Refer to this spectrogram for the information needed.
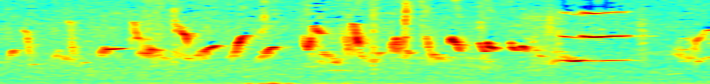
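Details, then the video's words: Male American goldfinch singing in May northwest of Valeport, Saskatchewan, Canada: a rambling string of quick, high, sweet twittering notes, somewhat faint over a steady low hum. "American Goldfinch singing (male)"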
